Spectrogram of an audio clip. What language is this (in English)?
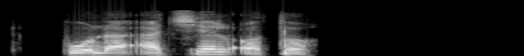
Luo (Kenya and Tanzania)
